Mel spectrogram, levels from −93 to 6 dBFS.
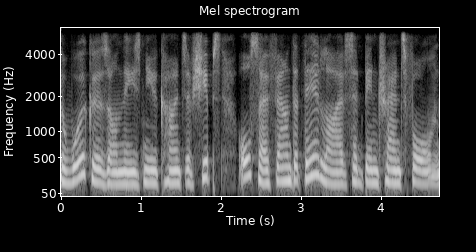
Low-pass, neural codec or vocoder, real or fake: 5.4 kHz; none; real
